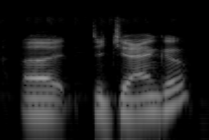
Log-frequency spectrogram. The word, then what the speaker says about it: Django: Django. Django, dude. The Django? It's Okay, Django do you mean Unchained. No, it's Django Unchained. yes? It's the Django Unchained. It's spelled with a D, dude.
